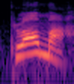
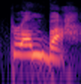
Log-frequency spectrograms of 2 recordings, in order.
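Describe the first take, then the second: First: The b sound is left out entirely. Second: The b sound is pronounced in the middle. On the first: The speaker calls it right. "the letter B is silent" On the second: The speaker calls it wrong. "You don't pronounce it as plumber"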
